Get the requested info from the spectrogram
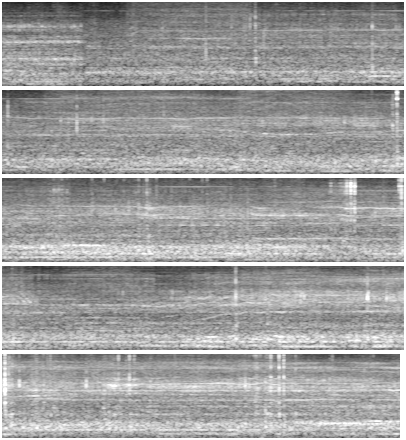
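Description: Radio-controlled model Cat road roller's electric drive and gears whirring in a steady hum, with a few sharp clicks scattered through.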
